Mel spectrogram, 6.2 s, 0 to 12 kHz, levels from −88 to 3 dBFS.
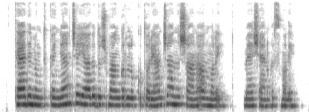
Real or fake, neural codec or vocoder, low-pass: real; none; 10.8 kHz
